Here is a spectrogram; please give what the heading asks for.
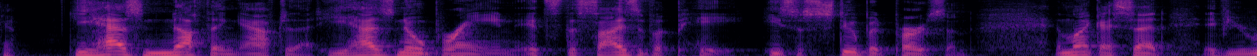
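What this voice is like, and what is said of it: Usual voice. Nothing is said of it.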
